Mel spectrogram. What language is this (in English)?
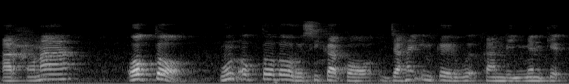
Santali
